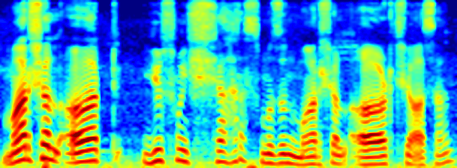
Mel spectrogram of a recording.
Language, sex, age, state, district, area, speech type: Kashmiri, male, 45-60, Jammu and Kashmir, Srinagar, rural, spontaneous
